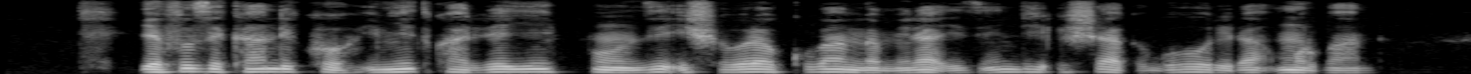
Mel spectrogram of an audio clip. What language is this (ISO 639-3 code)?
kin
